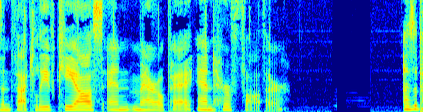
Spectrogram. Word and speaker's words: Merope: Now, other versions of this story give the added details that the princess's name was Merope, which I'm pronouncing like in Harry Potter, but is probably more like Merope and that her father,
